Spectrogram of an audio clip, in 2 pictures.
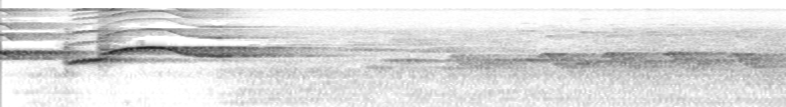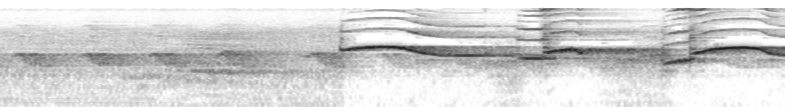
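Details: Oriental magpie-robin song played to prompt a stalled, stressed bird to sing back: sharp upslurred whistles, a stretch of rapid buzzy warbled notes, then more bright looping whistles.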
